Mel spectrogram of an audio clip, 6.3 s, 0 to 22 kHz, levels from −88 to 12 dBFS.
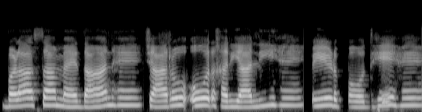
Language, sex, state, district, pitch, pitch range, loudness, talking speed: Hindi, female, Rajasthan, Churu, 245 Hz, 210-260 Hz, -13 LUFS, 105 wpm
